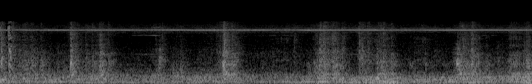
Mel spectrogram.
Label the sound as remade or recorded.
recorded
